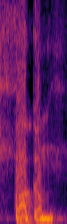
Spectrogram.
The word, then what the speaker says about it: FUCAM: The name of my petition is the Fully Uncensored Communications at Meetings petition, and the acronym is FUCAM, and is pronounced fuck 'em.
